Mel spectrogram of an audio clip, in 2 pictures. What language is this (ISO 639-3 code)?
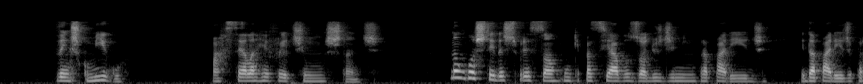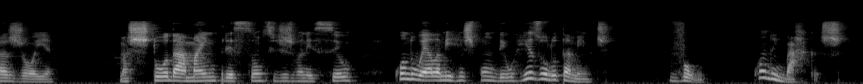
por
